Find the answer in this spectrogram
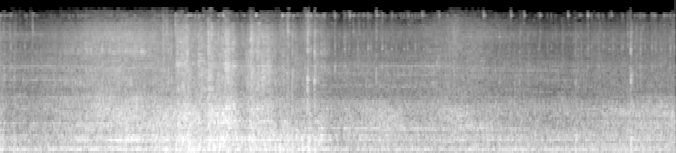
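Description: Electric trike riding along a road: a steady motor hum with road and body rattle, growing louder with a burst of rattling and clicks between about two and five seconds in, then settling back to a steady run.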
